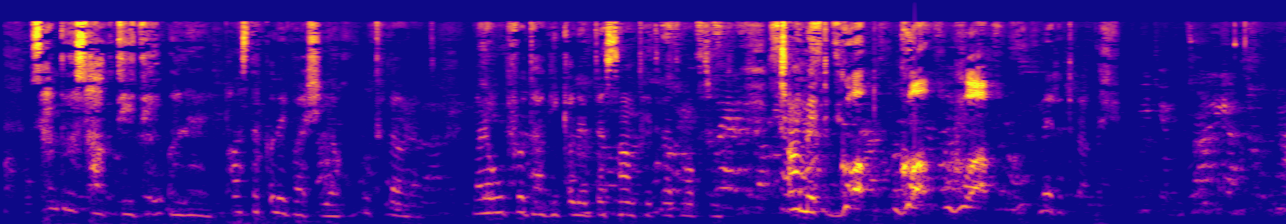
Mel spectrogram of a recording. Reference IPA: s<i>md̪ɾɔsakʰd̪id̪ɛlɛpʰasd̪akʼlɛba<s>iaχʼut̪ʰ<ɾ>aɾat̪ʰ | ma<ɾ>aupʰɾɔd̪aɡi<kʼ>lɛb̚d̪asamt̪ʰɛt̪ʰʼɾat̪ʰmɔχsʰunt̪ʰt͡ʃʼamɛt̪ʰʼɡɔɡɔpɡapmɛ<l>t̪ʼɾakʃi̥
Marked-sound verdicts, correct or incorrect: incorrect, incorrect, incorrect, correct, correct, incorrect

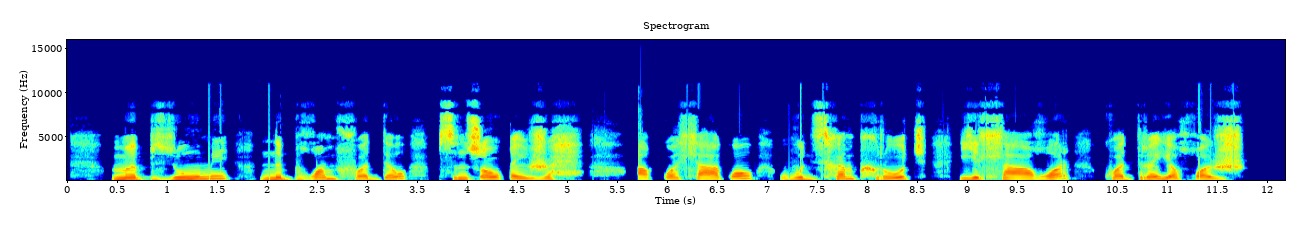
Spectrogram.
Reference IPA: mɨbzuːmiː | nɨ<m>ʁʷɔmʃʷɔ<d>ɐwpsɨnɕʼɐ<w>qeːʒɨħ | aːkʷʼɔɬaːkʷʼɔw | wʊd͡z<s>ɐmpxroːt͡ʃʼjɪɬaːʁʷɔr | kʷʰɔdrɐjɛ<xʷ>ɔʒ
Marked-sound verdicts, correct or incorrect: incorrect, correct, correct, incorrect, incorrect

